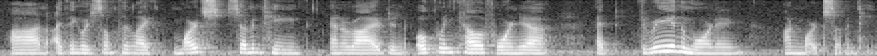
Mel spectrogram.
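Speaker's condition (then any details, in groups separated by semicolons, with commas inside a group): Cleft palate and cleft lip; congenital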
